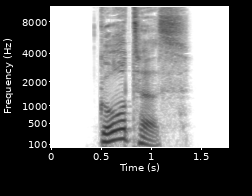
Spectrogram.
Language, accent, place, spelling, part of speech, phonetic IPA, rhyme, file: German, Germany, Berlin, Gurtes, noun, [ˈɡʊʁtəs], -ʊʁtəs, De-Gurtes.ogg
- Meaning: genitive singular of Gurt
